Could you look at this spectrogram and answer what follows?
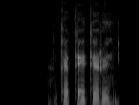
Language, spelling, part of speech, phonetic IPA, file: Russian, катетеры, noun, [kɐˈtɛtɨrɨ], Ru-катетеры.ogg
- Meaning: nominative/accusative plural of кате́тер (katɛ́tɛr)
